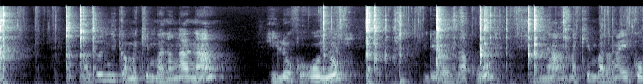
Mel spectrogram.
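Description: Metal wire potato masher pressing plantain pieces in a stainless steel pot, clanking against the pot's sides and bottom again and again in short irregular knocks.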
